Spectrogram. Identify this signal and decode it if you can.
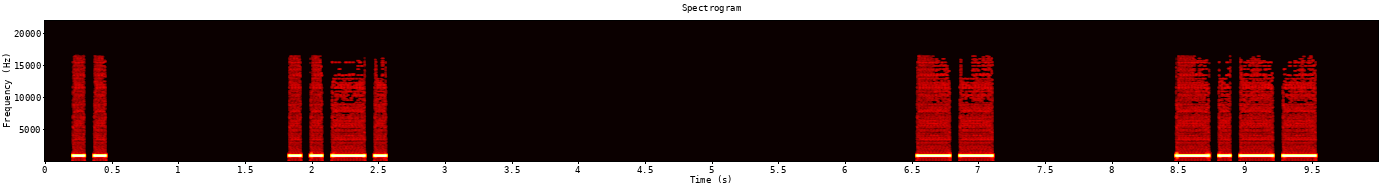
Morse code, heard as a keyed tone, about 15 wpm, spaced as for 5 wpm, 1000 Hz. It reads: IF MY
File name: qotdfiles / 5wpm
